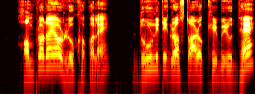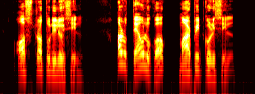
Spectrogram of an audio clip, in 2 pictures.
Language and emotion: Assamese, angry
